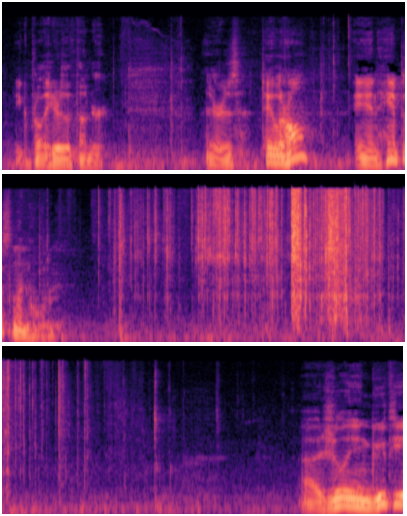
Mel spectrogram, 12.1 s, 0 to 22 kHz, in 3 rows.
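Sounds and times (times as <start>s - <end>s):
foil wrapper tearing and crinkling: 5.0s - 9.2s.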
